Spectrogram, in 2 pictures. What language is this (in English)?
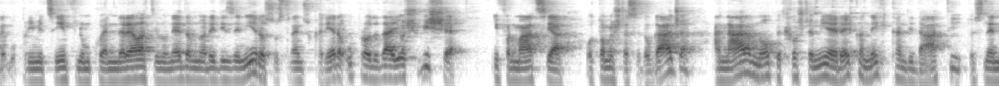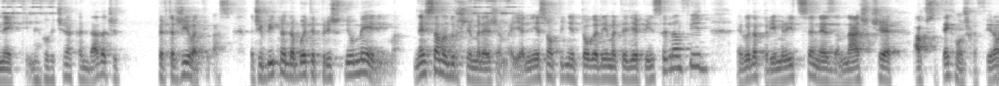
Croatian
